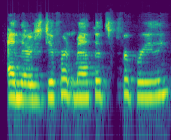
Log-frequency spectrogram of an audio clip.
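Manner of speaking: ordinary delivery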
